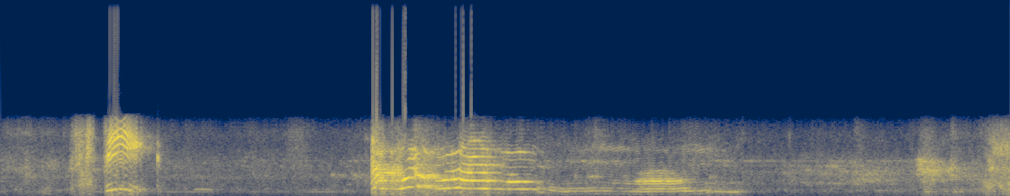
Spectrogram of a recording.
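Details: A Siberian Husky answers the spoken command "speak" with long, harmonic, woo-like howls that slide downward in pitch. A shorter wavering cry follows. This is talk-like vocalizing to ask for treats.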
